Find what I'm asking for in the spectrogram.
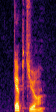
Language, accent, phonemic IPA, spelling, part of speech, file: French, France, /kap.tyʁ/, capture, noun, LL-Q150 (fra)-capture.wav
- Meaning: 1. capture 2. a catch, a take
